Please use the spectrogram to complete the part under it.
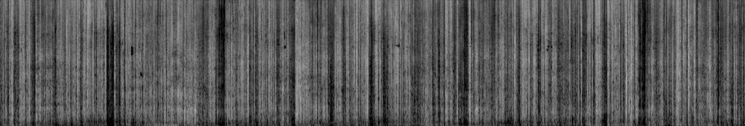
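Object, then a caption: Mesh-covered foam sponge scratched with a metal pick. A metal ear pick scratches across a blue mesh-covered textured foam scrub sponge. It makes a dense, rapid crackling scrape that centres in the midrange, runs bright in the highs, and pauses briefly a few times throughout.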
